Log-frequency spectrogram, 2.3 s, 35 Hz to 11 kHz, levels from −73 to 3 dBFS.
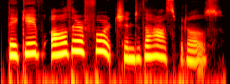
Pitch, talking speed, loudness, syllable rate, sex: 250 Hz, 210 wpm, -17 LUFS, 5.9 syllables/s, female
